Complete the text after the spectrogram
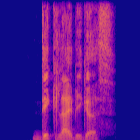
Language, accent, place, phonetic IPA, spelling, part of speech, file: German, Germany, Berlin, [ˈdɪkˌlaɪ̯bɪɡəs], dickleibiges, adjective, De-dickleibiges.ogg
- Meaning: strong/mixed nominative/accusative neuter singular of dickleibig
